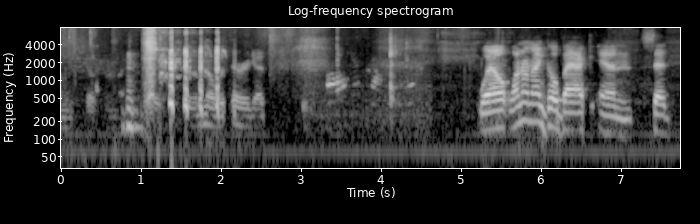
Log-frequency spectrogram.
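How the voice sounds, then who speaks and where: Low-voiced man in offhand game-table chat. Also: bright, forceful tone, a little hiss or hum, poor audio. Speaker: player in a tabletop role-playing game. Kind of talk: casual table chat, planning character actions.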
